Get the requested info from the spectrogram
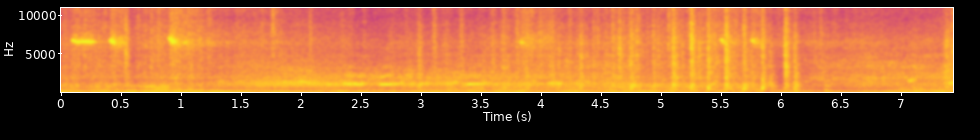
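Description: Nissan S13's turbocharged CA18DET four-cylinder engine heard from inside the cabin, revving up and down repeatedly while drifting, with the tyres skidding and squealing.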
